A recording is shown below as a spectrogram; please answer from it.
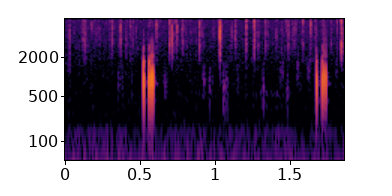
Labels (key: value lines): label: biophony
recorder: SoundTrap 300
